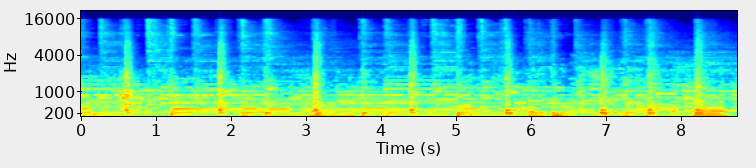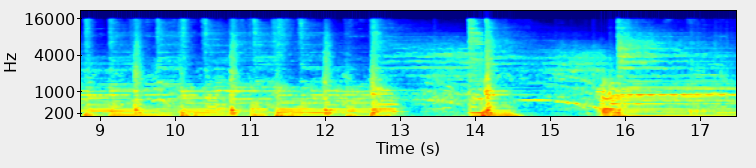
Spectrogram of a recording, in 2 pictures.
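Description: Live blues-rock band playing an instrumental passage on drum kit and guitars with a steady beat. About thirteen seconds in the band drops out to a couple of loud drum hits and a gliding note, then comes back in on a held chord.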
